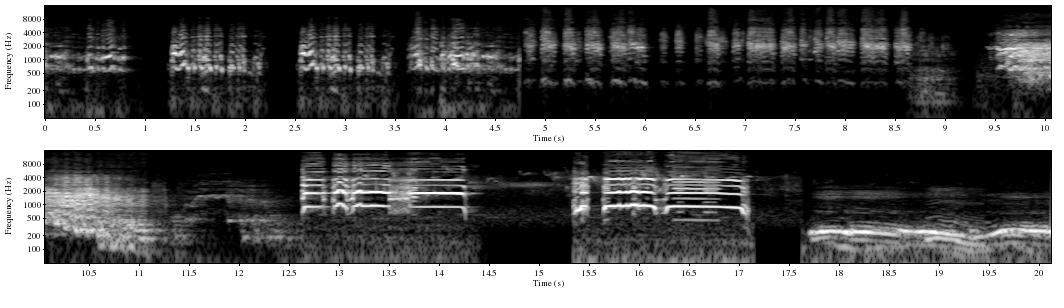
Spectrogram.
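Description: A domestic turkey gobbling in four quick rattling bursts about a second apart, followed by rapid clicky pulses. Then come a loud breathy snort, two long high animal calls, and near the end a camel's low, wavering rumbling groan.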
